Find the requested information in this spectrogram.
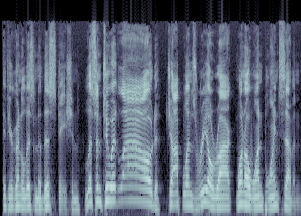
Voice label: sweeper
